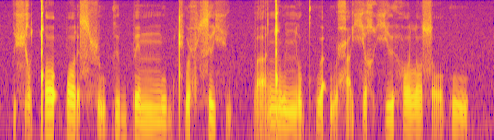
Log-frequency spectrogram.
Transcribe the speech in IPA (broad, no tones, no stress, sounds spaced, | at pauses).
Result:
ɕ ɔ ǃ ɔ ʔ p ɔ ɾ ə̰ s ɬ ṵ k ɨ b p e mː u b cʰ u ħ s ɨ ç ṵ pː a̰ ŋ͡ǃ u ɲ ɔ kʷʰ a ʔ ṵ ħ a̰ ç ɨ χ ç ɨ h ɔ l ɔ s ɔ̰ k u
